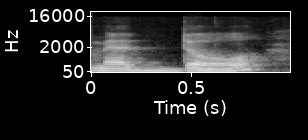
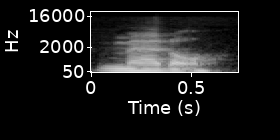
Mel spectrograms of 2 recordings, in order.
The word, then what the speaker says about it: metal: d too hard you don't want med dull but rather metal metal same for all of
